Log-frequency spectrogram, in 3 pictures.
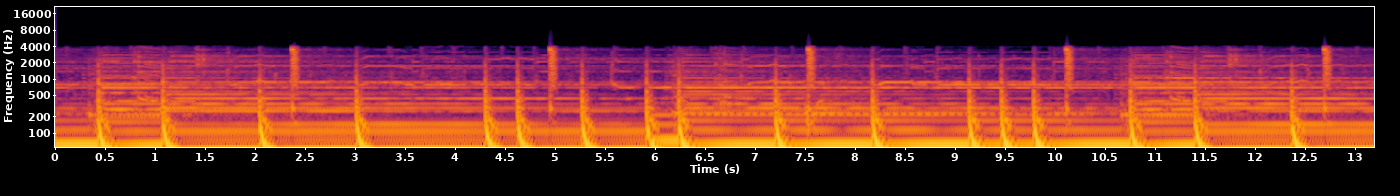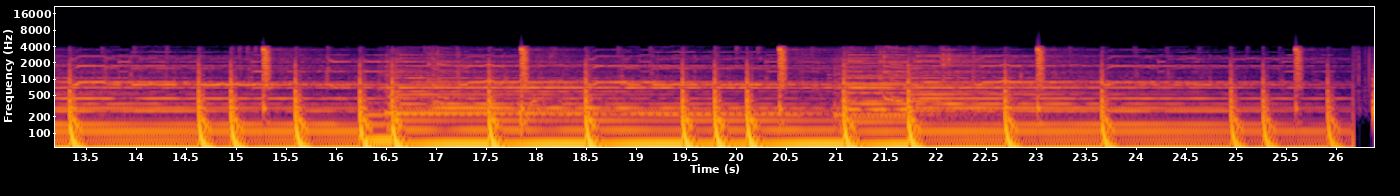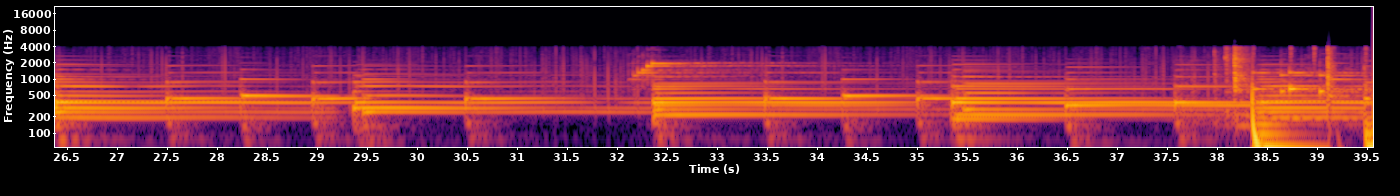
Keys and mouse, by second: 2.0 click, 2.1 click, 2.2 click, 3.1 click, 3.6 click, 9.0 Tab, 9.9-13.5 drag, 13.8 right click, 15.5-17.1 drag, 18.3-20.4 middle drag, 21.2 ctrl+z, 21.4 ctrl+z, 21.6 ctrl+z, 23.3 click, 25.0 ctrl+b, 27.9 click, 29.8 click, 30.5 Tab, 31.4-34.5 drag, 34.9-36.3 drag, 37.7 click, 38.7-39.5 drag.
